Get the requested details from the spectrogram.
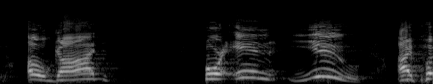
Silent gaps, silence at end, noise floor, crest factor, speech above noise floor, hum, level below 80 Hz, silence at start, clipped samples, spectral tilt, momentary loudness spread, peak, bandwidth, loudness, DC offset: none; 0 s; -76 dBFS; 18 dB; 47 dB; none; -78 dBFS; 0.3 s; under 0.1%; -3.5 dB/octave; 14 LU; -12 dBFS; 15 kHz; -29 LUFS; under 0.1%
